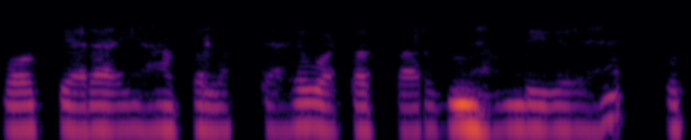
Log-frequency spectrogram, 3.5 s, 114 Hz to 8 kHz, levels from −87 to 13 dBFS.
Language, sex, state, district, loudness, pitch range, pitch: Hindi, female, Bihar, Purnia, -44 LUFS, 160-165 Hz, 165 Hz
